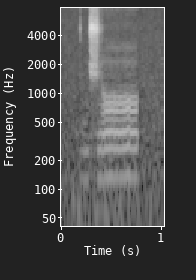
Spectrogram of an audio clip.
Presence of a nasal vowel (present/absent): present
